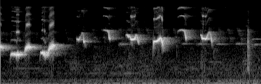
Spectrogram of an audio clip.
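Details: Lure song of a white-rumped shama, used to make another shama answer: rich whistled notes, first low and slurred, then higher clear phrases in quick succession, ending with a sharp click.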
